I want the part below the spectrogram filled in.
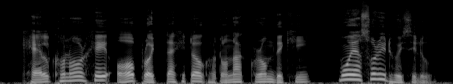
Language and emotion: Assamese, surprised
